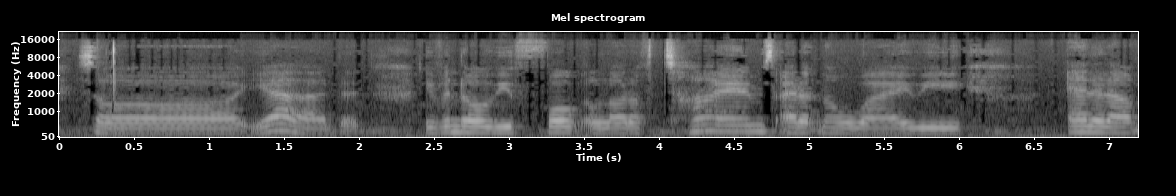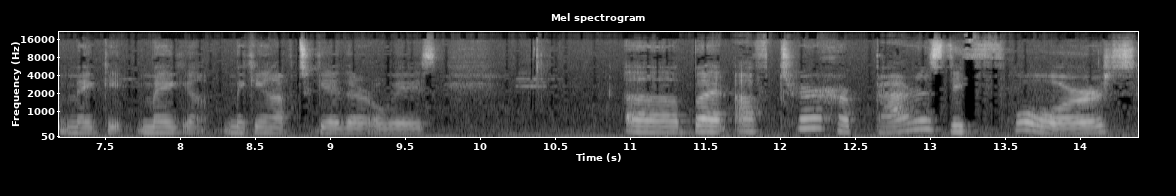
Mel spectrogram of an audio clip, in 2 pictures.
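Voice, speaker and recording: Speaking in a medium pitch with an Indonesian accent, a woman goes at a very slow pace with long, frequent pauses, fairly even intonation and a dark, mellow tone. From Indonesia, Minangkabau region. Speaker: university student. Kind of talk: mock speaking test interview. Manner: hesitant, with fillers.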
